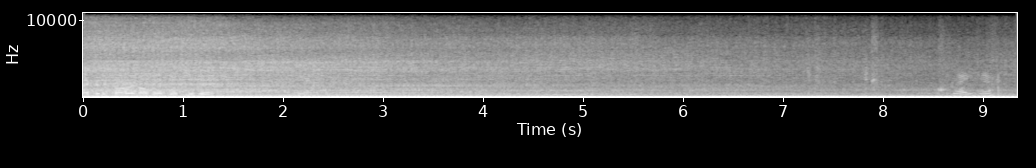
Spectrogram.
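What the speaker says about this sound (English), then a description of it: "you want to hold this in the back of the car and I'll rev it up a little bit?" A 1968 Plymouth Satellite engine runs loud and close, holding a steady rumbling idle with slight rises in revs, while voices talk nearby.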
